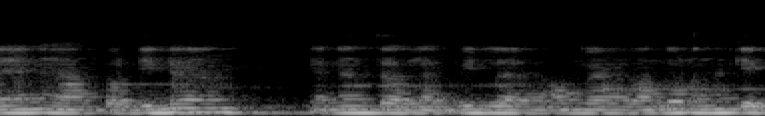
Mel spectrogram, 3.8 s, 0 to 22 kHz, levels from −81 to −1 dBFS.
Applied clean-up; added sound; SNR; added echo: neural separator model SepFormer DNS4.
